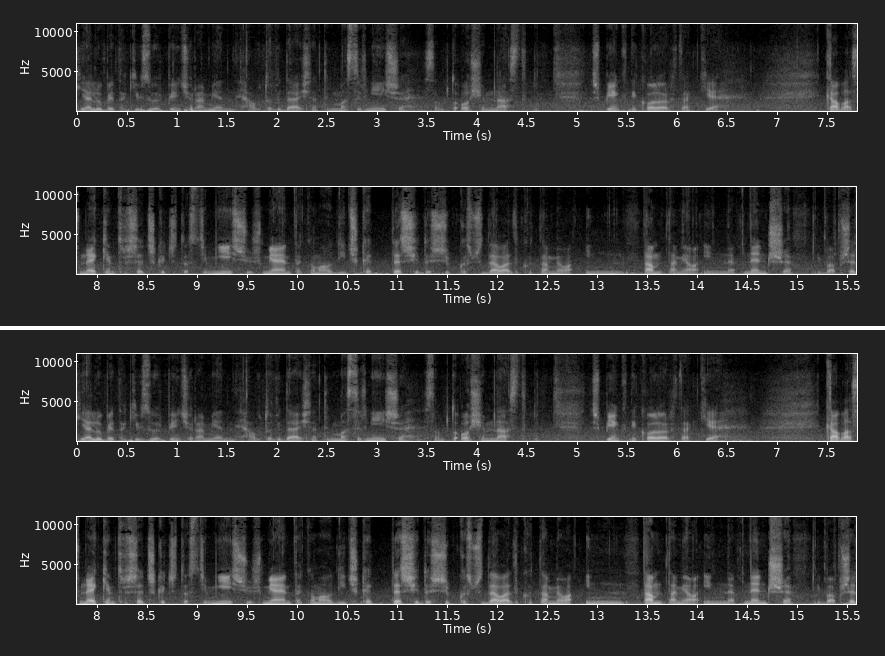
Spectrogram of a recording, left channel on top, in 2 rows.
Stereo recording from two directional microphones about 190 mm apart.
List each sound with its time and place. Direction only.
0.0 s speech: 15° right (ahead or behind)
